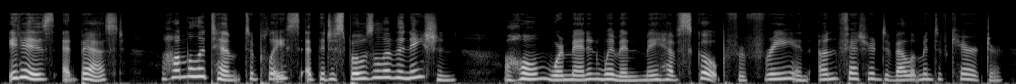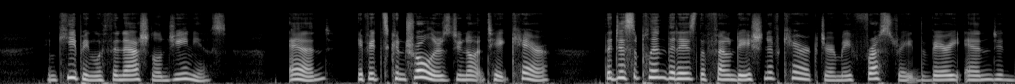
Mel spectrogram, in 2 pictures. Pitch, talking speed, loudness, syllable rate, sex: 235 Hz, 175 wpm, -21 LUFS, 5.4 syllables/s, female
